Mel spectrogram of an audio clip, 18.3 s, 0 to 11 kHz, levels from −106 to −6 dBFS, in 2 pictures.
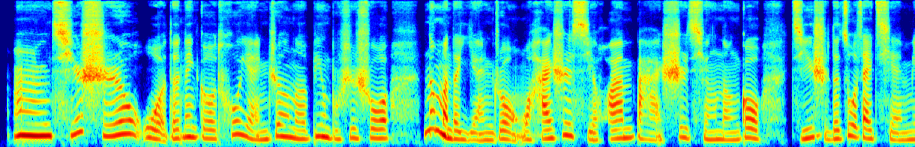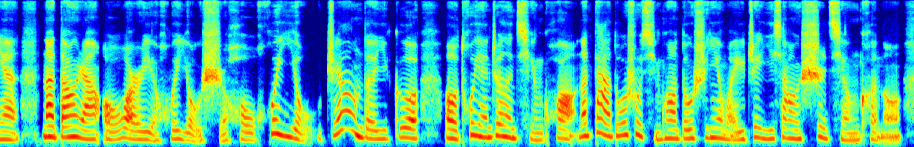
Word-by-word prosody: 嗯， 260 -1 +8
其 275 +3 +3
实 260 -3 +5
我 220 -11 +1
的 200 - -3
那 235 +2 +1
个 200 -3 -3
拖 290 +9 -3
延 185 -7 -3
症 245 +1 0
呢， 190 -2 -2
并 240 +3 +1
不 190 - -8
是 210 +3 -5
说 205 -1 0 0.3
那 390 +3 0
么 265 - +9
的 190 -2 -1
严 165 -1 -7
重， 180 -2 -2
我 180 - -2
还 190 +2 +2
是 265 +7 +1
喜 175 -8 +2
欢 200 +6 0
把 180 -4 -4
事 225 - 0
情 180 -4 -2
能 170 0 -6
够 210 -3 +2 0.3
及 200 +3 0
时 - - -1
地 190 +2 -2
做 245 +6 -1
在 215 -3 +2
前 170 -4 -3
面。 175 0 -3 0.2
那 240 0 +6
当 230 +1 +4
然 185 -2 +3
偶 180 +3 -3
尔 180 -4 +2
也 165 - -6
会 190 +4 -8
有 155 -6 -7
时 150 - 0
候， 165 0 -7
会 310 - -1
有 210 -9 -3
这 290 - -3
样 360 -8 +1
的 200 -3 -3
一 190 - -6
个， 205 +1 -1 0.2
呃， 205 -2 +4
拖 275 +8 -3
延 230 -3 +1
症 255 +1 0
的 230 - +1
情 175 -5 -5
况， 200 +1 0
那 250 - +2
大 275 +1 +2
多 260 +3 -2
数 285 -1 -2
情 185 -7 -3
况 200 +1 -1
都 195 +1 -3
是 205 +2 -4
因 215 -1 -2
为 180 0 -5
这 225 +3 -5
一 190 - -5
项 195 0 -2
事 215 +4 +1
情， 80 - -4
可 - - -5
能 - - -6
205 Hz, 255 characters per minute, -23 LUFS, 185-240 Hz, 0.3 s, 么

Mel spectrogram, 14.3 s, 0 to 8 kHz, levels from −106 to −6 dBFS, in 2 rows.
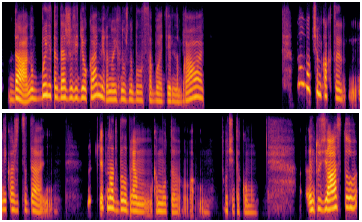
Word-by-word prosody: Да, 180 -6 +5
ну 205 +6 -1
были 260 +7 +1
тогда 225 -1 +1
же 220 +1 -3
видеокамеры, 220 +1 0
но 185 0 -1
их 185 -1 -5
нужно 180 -2 -4
было 170 0 -8
с - - -20
собой 160 -2 -7
отдельно 145 -1 -6
брать. 210 - -1 1.8
Ну, 290 - -7
в - - +5
общем, 335 -6 -2
как-то, 250 -4 -4
э, - - 0
м, 205 +3 -11 0.3
мне 205 +1 -4
кажется, 200 -1 -6
да. 175 -6 -1
Э, - - -9 0.9
ну, 400 - -8 0.2
это - - 0
надо 235 -6 +4
было 205 0 +2
прям, 175 -2 0 0.2
м, - - -13
кому-то, 165 -3 -6 0.2
а, - - -12
о - - -18 0.6
очень 165 -3 -8
такому, 145 -2 -11 1.0
а, - - +1
энтузиасту. 225 +4 +6
195 Hz, 155 wpm, -24 LUFS, 170-225 Hz, 1.8 s, энтузиасту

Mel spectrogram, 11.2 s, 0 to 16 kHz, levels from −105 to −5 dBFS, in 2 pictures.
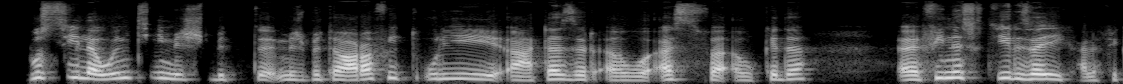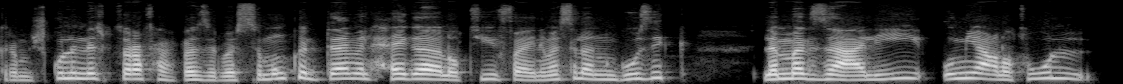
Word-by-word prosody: بُصّي، 265 +2 -3
لو 220 -3 +4
أنتِ 260 +2 -4
مش 210 -5 -4
بت 190 +4 -9
مش 185 -1 -5
بتعرفي 195 +5 +2
تقولي 220 -6 -3
أعتذر 190 +3 0
أو 160 -1 -3
أسفة 195 0 -2
أو 165 - -6
كده، 210 +6 -4 0.4
آآ 185 +1 +3
في 260 - 0
ناس 265 0 +2
كتير 255 -2 -1
زيِّك 210 -4 +3
على 150 +2 -9
فكرة 170 - -11
مش 165 -2 -11
كل 245 0 +2
الناس 230 -1 +2
بتعرف 215 -1 +2
تعتذر، 185 -2 -2
بس 170 +3 -3
ممكن 230 +1 0
تعمل 225 +1 +2
حاجة 220 -1 +5
لطيفة. 190 +2 -3
يعني 165 0 -2
مثلًا 200 +1 -1
جوزِك 230 +6 -3 0.4
لمّا 225 +3 +7
تزعّليه، 200 +4 +2
قومي 235 +2 +1
على 190 -4 +3
طول 230 +3 -4
210 Hz, 205 wpm, -24 LUFS, 185-230 Hz, 0.4 s, لمّا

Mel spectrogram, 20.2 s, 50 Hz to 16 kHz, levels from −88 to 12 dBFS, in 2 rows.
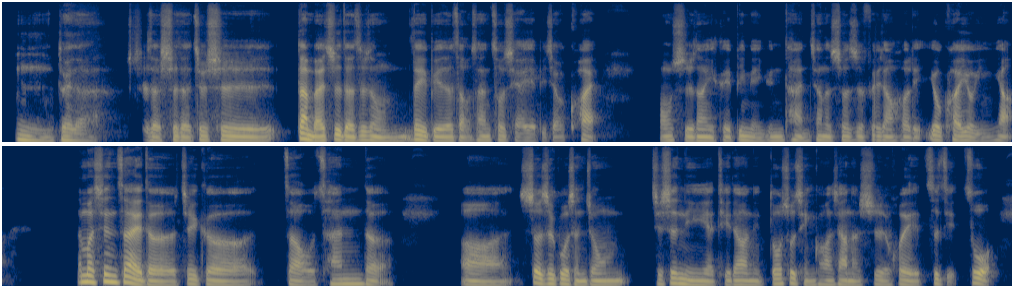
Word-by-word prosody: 嗯， 100 -7 -2
对 105 +1 0
的， 90 -1 -8 0.3
是 - - -11
的， 95 -2 0
是 110 - +1
的， 95 -2 0
就 110 +4 -1
是 100 -2 +1
蛋 145 -4 +9
白 100 0 +7
质 125 +4 +4
的 105 -3 +5
这 115 +3 0
种 95 -3 -2
类 120 -3 +4
别 100 -2 0
的 95 0 +1
早 95 0 -4
餐 105 -1 -3
做 110 +1 -4
起 105 - -3
来 95 - -6
也 95 - -5
比 - - -17
较 95 +1 -8
快。 - - -2 0.6
同 105 0 -4
时 105 -2 -1
呢， 100 0 +1
也 95 - -2
可 100 - -8
以 - - -1
避 110 - -4
免 95 -3 -4
晕 100 0 -5
碳， 105 -4 -6
这 100 - -10
样 110 - -2
的 100 - -2
设 105 +2 -1
置 100 0 -5
非 105 +2 -7
常 95 -2 -2
合 100 0 -5
理， 95 - -8
又 115 -2 0
快 105 +1 -1
又 105 -3 -2
营 95 +2 -13
养。 105 -2 -3 0.7
那 - - -3
么 170 -1 +9
现 170 +2 +6
在 155 -8 +8
的 95 -2 +2
这 115 +6 -1
个 95 -3 -1 0.2
早 95 -3 -2
餐 120 +5 -2
的， 105 -5 -4 0.6
呃， 90 -2 -2
设 145 - +4
置 125 +1 +4
过 120 -1 +2
程 100 -4 +1
中， 100 0 -1 0.3
其 - - -4
实 130 +5 +3
你 105 -6 +2
也 95 -1 -1
提 100 +3 -6
到 100 0 +1
你 95 -1 -3
多 120 +6 -2
数 125 +2 0
情 100 -6 -3
况 105 0 -5
下 105 0 -1
呢， 95 -2 -3
是 100 +1 -3
会 95 -1 -1
自 - - -5
己 - - -10
做。 - - +2
100 Hz, 250 characters per minute, -23 LUFS, 95-110 Hz, 0.7 s, 蛋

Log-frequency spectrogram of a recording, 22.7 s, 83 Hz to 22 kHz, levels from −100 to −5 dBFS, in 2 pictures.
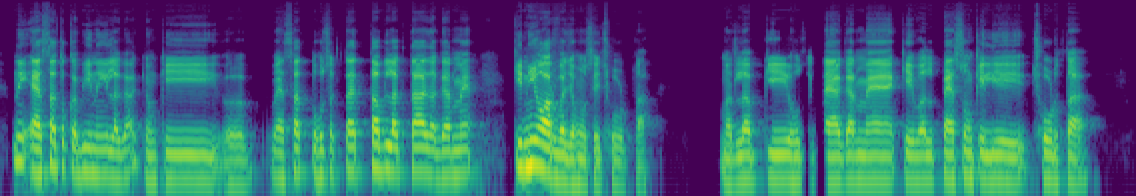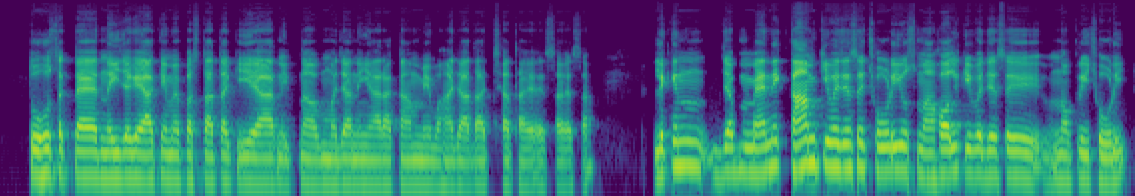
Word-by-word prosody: नहीं, 225 -1 +1
ऐसा 160 +2 +4
तो 190 -1 -6
कभी 165 0 -1
नहीं 155 -1 -2
लगा 150 +2 -2
क्योंकि 135 -1 -6 0.5
अ, 115 +4 -9
वैसा 145 +3 -1
तो 165 0 -7
हो 155 - -2
सकता 155 +2 -3
है 170 - +3 0.2
तब 180 -1 +6
लगता 170 0 +3
है 165 - +5
अगर 150 0 0
मैं 160 - -2 0.4
किन्हीं 195 +2 +7
और 170 -6 +8
वजहों 125 -3 +2
से 115 0 -5
छोड़ता। 110 -1 -10 0.7
मतलब 130 +2 -1
कि 135 -1 +2
हो 130 -1 0
सकता 130 +1 -3
है 130 - +5
अगर 135 +1 +1
मैं 130 0 +3
केवल 135 -1 0
पैसों 135 +1 +2
के 140 - 0
लिए 130 -1 0
छोड़ता, 135 -3 -1 0.8
तो 155 -1 +4
हो 155 +2 +3
सकता 160 -1 -1
है 145 0 +6
नई 140 0 +1
जगह 145 -1 +3
आके 140 +1 -2
मैं 135 -1 -3
पछताता 135 -1 -2
कि 130 +1 -3
यार 125 0 +1
इतना 120 0 -5
मज़ा 120 +1 -3
नहीं 120 0 -4
आ 115 0 -3
रहा 120 - -3
काम 115 -1 -4
में, 115 0 -3
वहाँ 115 0 -6
ज़्यादा 110 -1 -4
अच्छा 115 +1 -6
था 110 - -5
ऐसा-वैसा। 105 0 -8 0.6
लेकिन 195 +4 +1 0.2
जब 165 -1 +1 0.2
मैंने 170 +5 +4
काम 200 +2 +5
की - - +5
वजह 185 -1 +4
से 185 0 0
छोड़ी, 170 -1 +1
उस 170 -1 -1
माहौल 155 +2 +2
की 160 - +1
वजह 155 -1 0
से 150 -1 0 0.2
नौकरी 135 +1 -3
छोड़ी, 130 0 -2
140 Hz, 195 wpm, -24 LUFS, 125-160 Hz, 0.8 s, और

